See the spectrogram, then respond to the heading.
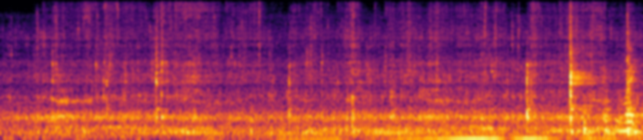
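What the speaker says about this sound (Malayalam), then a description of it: "നന്നായി ഇളക്കാം." A duck roast with fried onions being stirred in a pan, with soft scraping and light utensil clinks over a faint, steady sizzle, quiet and close.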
